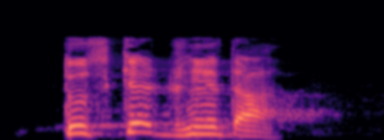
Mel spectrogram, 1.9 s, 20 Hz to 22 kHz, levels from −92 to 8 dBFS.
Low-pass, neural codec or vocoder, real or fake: 7.2 kHz; vocoder, 44.1 kHz, 128 mel bands every 512 samples, BigVGAN v2; fake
